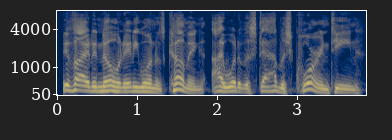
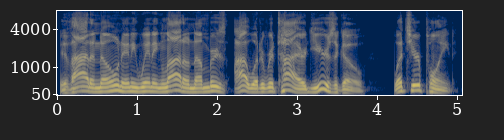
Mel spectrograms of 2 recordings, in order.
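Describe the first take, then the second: First: Put-on higher, prim young voice; a fussy young clerk, a bit above the narration; lightly voiced anxious student; nervous young man. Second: Louder, quicker gruff mockery of the clerk's phrasing; crusty old man parroting the kid; grumpy old janitor mocking. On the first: Jason, young work-study voice. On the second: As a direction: throw his own words back at him, gruff and fast. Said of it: "Ben cleared his throat".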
